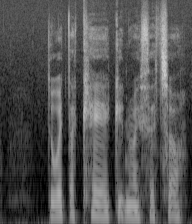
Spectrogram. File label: "ceg", Welsh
